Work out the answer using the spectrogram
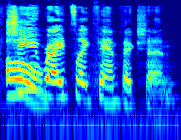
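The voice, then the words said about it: Yelling, loud voice. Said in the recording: “I don't know why I'm yelling at you... We're so loud when we're drunk”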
